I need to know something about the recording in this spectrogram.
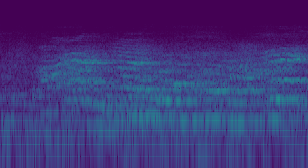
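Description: Faint, higher-pitched voices of children talking in the background while the main speaker is silent.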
